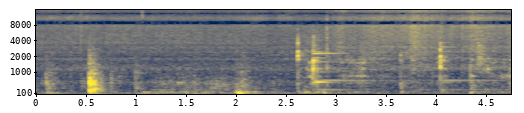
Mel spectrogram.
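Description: Vegetables fry with salt and pepper in a pan for spaghetti sauce, a steady close sizzle broken by a few scraping stirs and clanks of the utensil against the pan.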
